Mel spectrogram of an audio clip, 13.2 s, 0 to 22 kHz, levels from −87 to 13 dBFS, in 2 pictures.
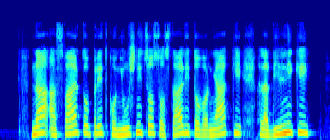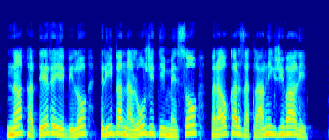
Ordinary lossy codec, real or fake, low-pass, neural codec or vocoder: MP3, 48 kbps; fake; 19.8 kHz; codec, 44.1 kHz, 7.8 kbps, DAC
